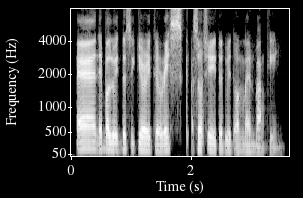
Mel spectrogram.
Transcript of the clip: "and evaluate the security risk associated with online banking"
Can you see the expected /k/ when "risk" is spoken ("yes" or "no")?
yes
